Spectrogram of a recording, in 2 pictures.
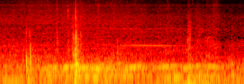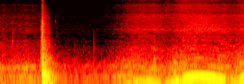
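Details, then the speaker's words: Toyota Sienta petrol engine after its water pump was replaced to cure a rough noise heard from the front near the alternator and water pump: idle and five quick, even throttle blips with no roughness; normal revving. "ya untuk suara mesin sudah hilang setelah dilakukan penggantian unit water pump dengarkan di bagian mesin depan"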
